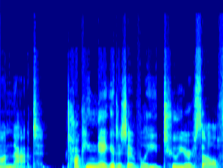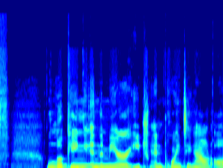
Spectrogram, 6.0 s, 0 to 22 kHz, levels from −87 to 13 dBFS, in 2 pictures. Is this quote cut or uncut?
cut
